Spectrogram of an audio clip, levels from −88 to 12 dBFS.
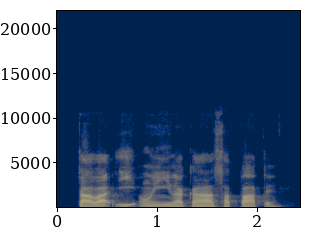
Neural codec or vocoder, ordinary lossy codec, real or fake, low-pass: none; Opus, 32 kbps; real; 10.8 kHz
